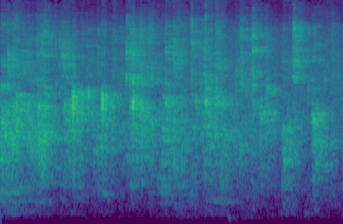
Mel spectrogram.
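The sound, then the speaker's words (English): An audience claps steadily for several seconds, a dense, bright patter of many hands with no voices rising above it. “Cool, let's clap it up for these pioneers.”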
